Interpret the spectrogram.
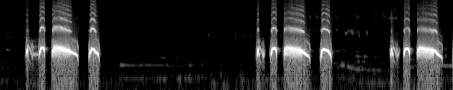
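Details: Repeated spotted dove lure call: three similar phrases, each a stutter of short coos, a long downward-sliding coo and a crisp last note, spaced roughly every three to four seconds in otherwise silent surroundings.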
